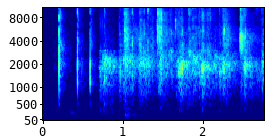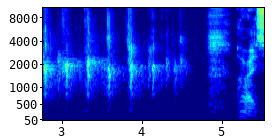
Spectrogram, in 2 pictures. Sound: applause

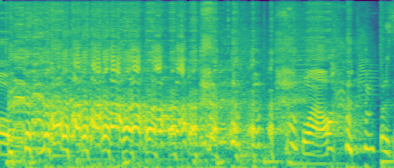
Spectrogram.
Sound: all laughing

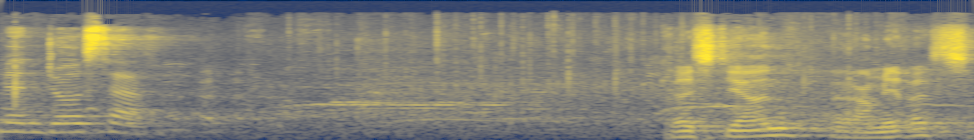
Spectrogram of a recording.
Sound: crowd applauding

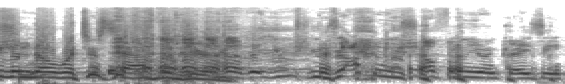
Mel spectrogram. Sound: laughs

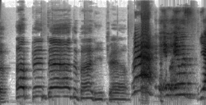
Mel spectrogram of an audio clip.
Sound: screams

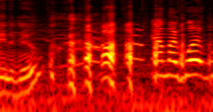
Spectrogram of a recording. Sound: Anthony laughs

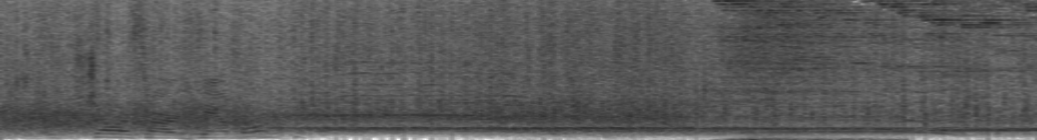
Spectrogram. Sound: clapping and cheering

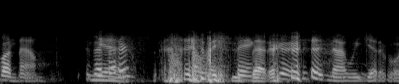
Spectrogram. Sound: laughing

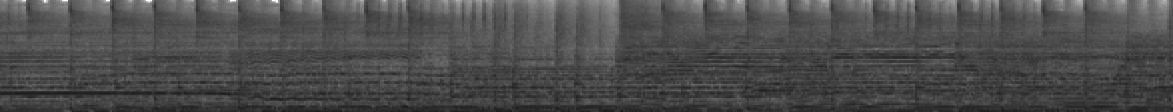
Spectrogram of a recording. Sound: ahhhhhh

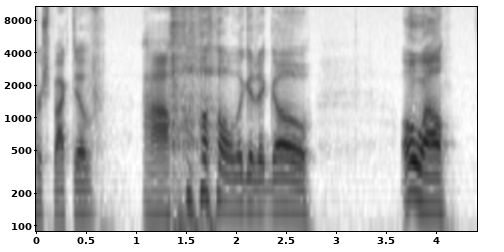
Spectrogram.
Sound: chuckles

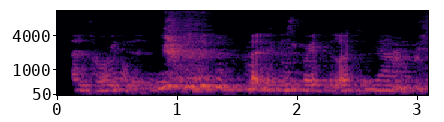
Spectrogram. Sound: laughing

